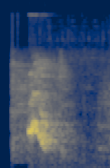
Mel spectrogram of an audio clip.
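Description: A pet dog gives a single short, muffled woof somewhere in the room, brief and moderately loud, followed by faint quiet.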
